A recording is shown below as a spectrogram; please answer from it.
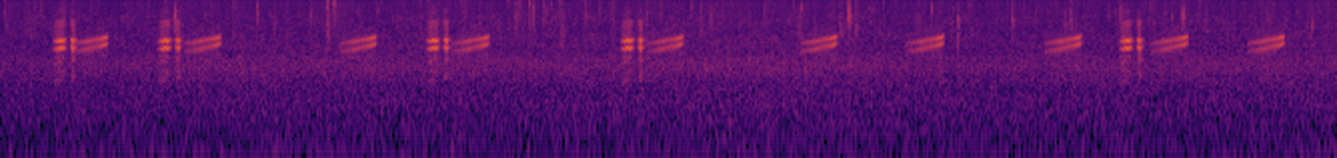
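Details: Frog chorus in evening rain. Quick upward-sweeping rasps come in small clusters, often opened by bright clicks, recurring irregularly through a constant wash of falling rain.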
